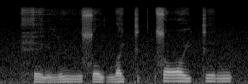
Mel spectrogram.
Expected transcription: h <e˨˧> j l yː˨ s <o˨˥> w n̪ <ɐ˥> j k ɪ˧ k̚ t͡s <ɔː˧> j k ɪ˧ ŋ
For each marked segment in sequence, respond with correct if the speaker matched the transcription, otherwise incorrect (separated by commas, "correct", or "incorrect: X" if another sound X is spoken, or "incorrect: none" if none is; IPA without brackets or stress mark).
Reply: incorrect: e˨˩, incorrect: o˨˩, incorrect: ɐ˧, correct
